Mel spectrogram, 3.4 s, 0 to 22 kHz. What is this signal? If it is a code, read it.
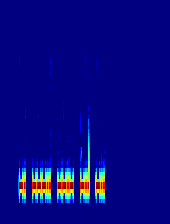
Morse code, heard as a keyed tone, about 47 wpm, spaced as for 35 wpm, 690 Hz. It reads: N8QDD
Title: USA Call Signs - 2x Character Spacing - 50wpm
